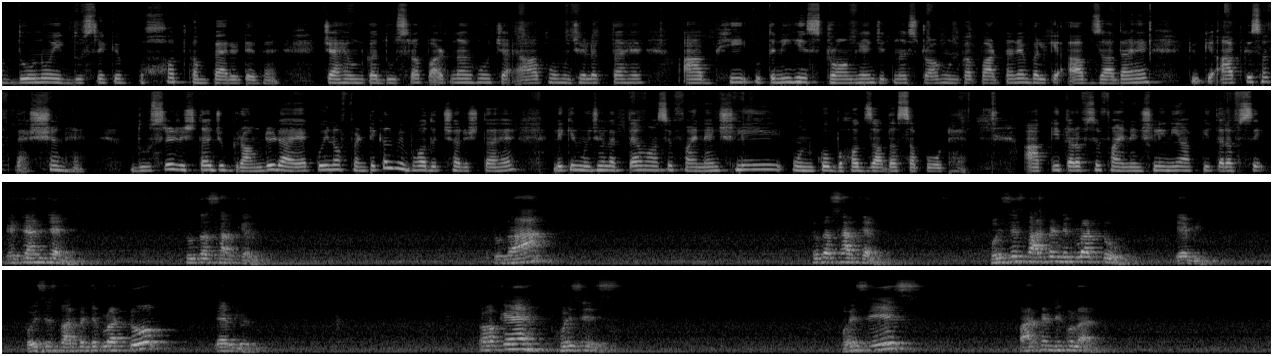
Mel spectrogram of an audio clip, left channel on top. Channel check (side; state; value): both; different; correlation 0.00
